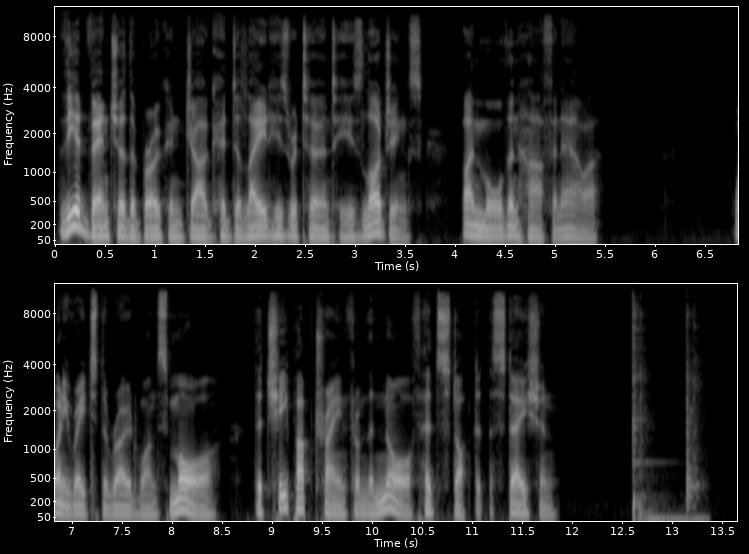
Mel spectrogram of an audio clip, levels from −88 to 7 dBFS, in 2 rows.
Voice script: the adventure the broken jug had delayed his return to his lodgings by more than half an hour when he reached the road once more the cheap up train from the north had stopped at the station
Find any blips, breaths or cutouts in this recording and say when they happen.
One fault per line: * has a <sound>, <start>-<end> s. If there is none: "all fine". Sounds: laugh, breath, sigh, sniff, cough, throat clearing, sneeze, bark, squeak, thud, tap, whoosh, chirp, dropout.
* has a tap, 12.6-13.4 s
